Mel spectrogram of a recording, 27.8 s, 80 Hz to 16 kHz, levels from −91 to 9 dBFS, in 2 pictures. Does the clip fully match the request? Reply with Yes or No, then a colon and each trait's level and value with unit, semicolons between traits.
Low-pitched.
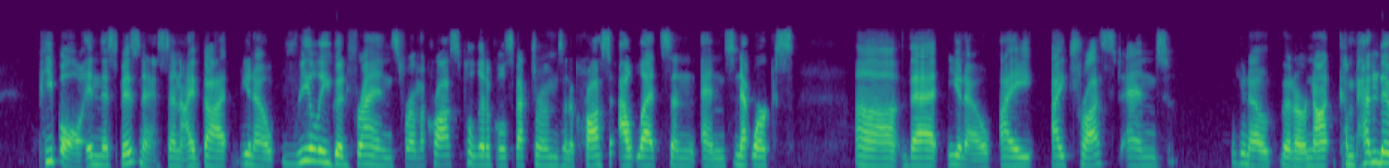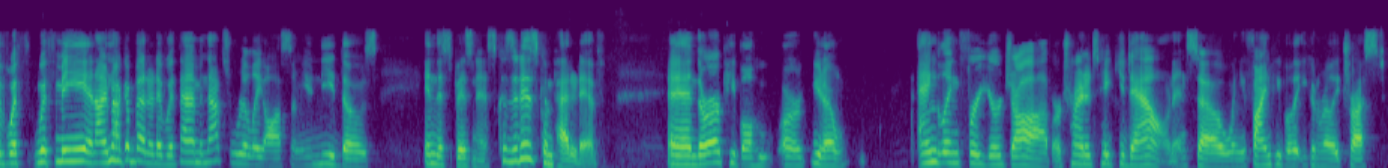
No: medium, 180 Hz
